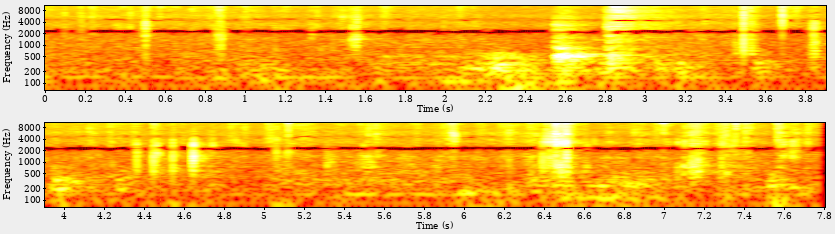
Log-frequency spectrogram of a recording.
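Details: Black tabby cat devouring a whole small rat indoors: irregular wet crunches and sharp biting clicks, louder bursts around the middle, with a steady faint electrical whine behind.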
